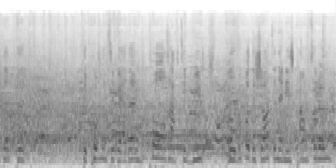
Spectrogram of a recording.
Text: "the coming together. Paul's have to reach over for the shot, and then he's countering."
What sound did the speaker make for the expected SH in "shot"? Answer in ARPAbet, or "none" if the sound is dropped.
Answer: SH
